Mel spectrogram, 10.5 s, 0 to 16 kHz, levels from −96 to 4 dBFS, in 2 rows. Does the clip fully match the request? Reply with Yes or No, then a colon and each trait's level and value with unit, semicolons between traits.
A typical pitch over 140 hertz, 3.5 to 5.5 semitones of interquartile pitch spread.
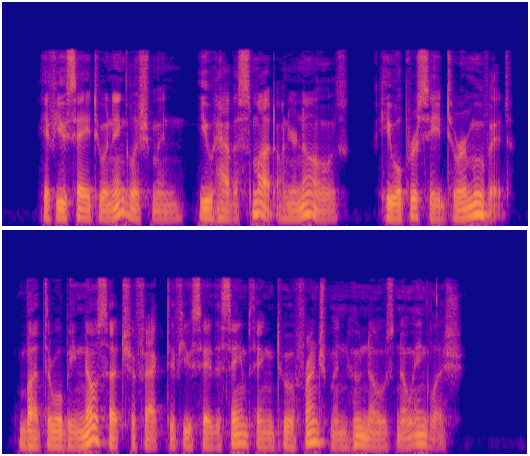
No: very low, 90 Hz; average, 4.4 semitones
